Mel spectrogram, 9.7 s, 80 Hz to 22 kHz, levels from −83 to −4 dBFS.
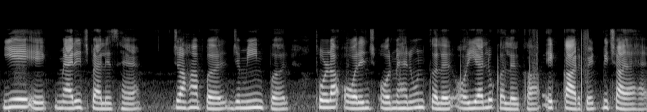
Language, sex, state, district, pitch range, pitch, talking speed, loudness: Hindi, male, Punjab, Pathankot, 195-235 Hz, 215 Hz, 135 wpm, -17 LUFS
